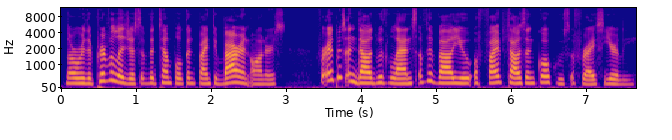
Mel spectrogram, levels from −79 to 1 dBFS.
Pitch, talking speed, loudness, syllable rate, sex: 230 Hz, 210 wpm, -19 LUFS, 5.9 syllables/s, female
